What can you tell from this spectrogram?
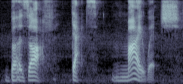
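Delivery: low, loud, slow beast voice; growling beast. A narrator's reading. Beast warning the dragon away from the witch. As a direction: growl it to scare him off.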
